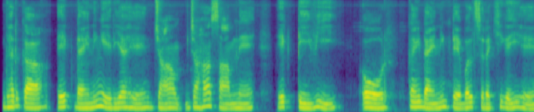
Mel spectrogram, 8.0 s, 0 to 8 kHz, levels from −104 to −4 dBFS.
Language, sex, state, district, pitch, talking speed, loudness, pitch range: Hindi, male, Rajasthan, Jaipur, 130 Hz, 135 wpm, -16 LUFS, 120-145 Hz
